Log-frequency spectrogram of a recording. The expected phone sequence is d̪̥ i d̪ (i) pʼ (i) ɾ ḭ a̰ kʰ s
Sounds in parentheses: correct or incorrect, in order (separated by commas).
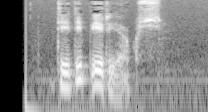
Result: correct, correct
